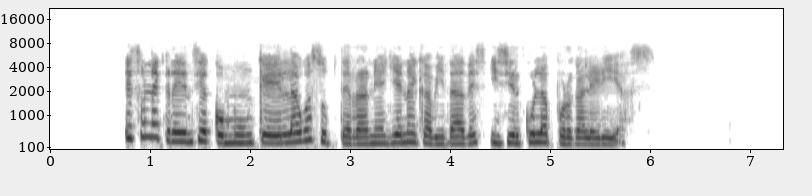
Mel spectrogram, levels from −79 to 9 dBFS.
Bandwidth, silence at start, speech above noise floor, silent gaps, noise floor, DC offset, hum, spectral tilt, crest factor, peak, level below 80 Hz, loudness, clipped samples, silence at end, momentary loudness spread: 7.8 kHz; 0.75 s; over 72 dB; none; under -90 dBFS; under 0.1%; none; -5 dB/octave; 16 dB; -2 dBFS; -64 dBFS; -18 LUFS; under 0.1%; 1.4 s; 6 LU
